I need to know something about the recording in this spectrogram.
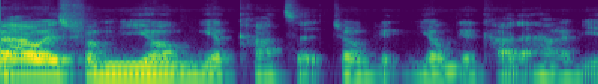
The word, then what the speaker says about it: Yogyakarta: Yogyakarta, which is not Jakarta.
